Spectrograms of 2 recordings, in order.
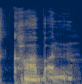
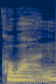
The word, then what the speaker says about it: Cobán: this place before, but there's no way, given that it's a Spanish word, that it's Coban. Yeah. It's not Coban. But And there's an accent chip. over the A, Coban.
